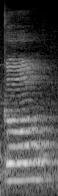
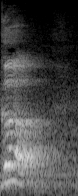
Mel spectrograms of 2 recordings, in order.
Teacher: velar sounds like ka and ga, as in back and bag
